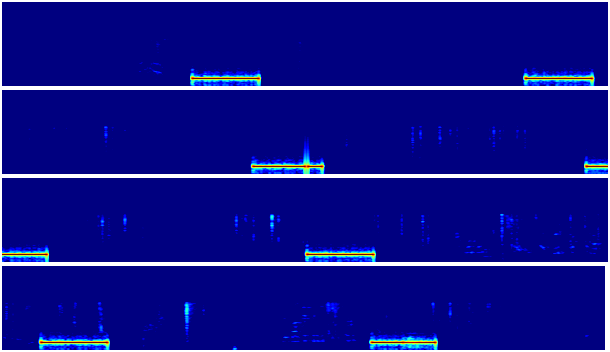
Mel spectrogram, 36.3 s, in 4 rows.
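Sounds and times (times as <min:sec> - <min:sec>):
telephone busy tone: 0:02.9 - 0:03.9, 0:07.9 - 0:08.9, 0:12.8 - 0:13.9, 0:17.8 - 0:18.9, 0:22.8 - 0:23.8, 0:27.9 - 0:28.9, 0:32.8 - 0:33.8.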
